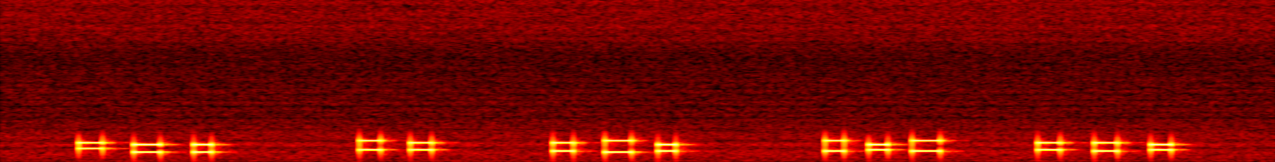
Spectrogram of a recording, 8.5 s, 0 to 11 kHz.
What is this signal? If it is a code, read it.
DTMF, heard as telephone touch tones, dialled by hand, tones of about 150 ms. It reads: 011 98 534 676 857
